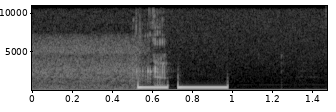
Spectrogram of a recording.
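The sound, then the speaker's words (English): Noisy phone-line audio abruptly drops out to silence, followed by two steady electronic beeps, the second longer, like a call cutting off. “Can you say that again? Because you was cutting out, oh, darling.”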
